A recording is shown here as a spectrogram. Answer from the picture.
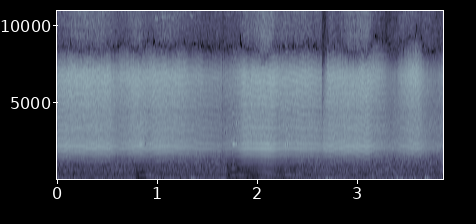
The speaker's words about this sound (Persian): مگس جان، زیادتر در کجا خود راحت احساس می کنی؟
